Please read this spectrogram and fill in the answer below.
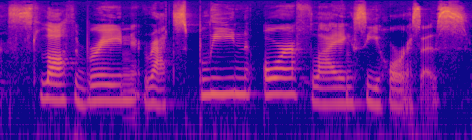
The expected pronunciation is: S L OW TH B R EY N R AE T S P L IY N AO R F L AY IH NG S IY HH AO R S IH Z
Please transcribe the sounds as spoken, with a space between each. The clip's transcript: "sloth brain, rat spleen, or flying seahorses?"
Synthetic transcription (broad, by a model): S L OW TH B R EY N R AE T S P L IY N AO R F L AY IH NG S IY HH AO R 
